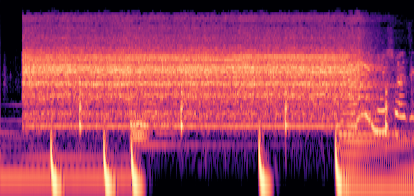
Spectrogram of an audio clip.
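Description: A handheld hair dryer blowing steadily. It switches on abruptly just after the start and dies away shortly before the end, over background music with a regular heavy kick drum.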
